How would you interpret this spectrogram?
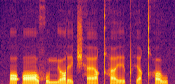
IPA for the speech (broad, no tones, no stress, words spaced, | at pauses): ɒʔɒːχʷe mʲɒɾe t͡ʃʰæːqʰeːpʰe qʰu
